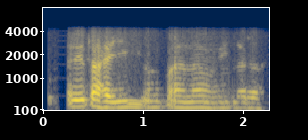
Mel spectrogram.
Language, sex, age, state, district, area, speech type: Punjabi, male, 60+, Punjab, Bathinda, rural, conversation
